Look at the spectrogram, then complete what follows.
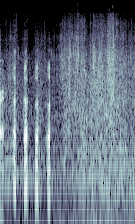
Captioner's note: chuckling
